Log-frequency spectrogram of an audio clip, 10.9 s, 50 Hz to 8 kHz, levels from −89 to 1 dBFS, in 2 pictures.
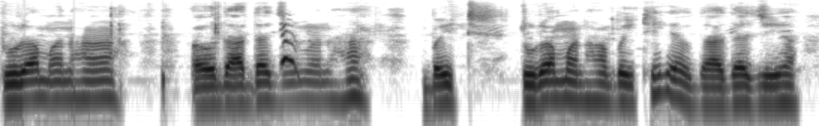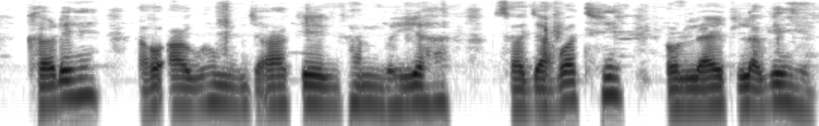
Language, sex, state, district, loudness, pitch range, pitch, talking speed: Chhattisgarhi, male, Chhattisgarh, Rajnandgaon, -17 LUFS, 120-145 Hz, 130 Hz, 190 wpm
